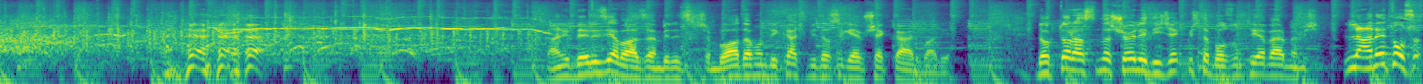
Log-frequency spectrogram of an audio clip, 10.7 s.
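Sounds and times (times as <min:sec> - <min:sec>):
laughter: 0:00.0 - 0:03.5
audience applause: 0:00.0 - 0:04.2
speech: 0:01.2 - 0:02.4, 0:04.1 - 0:10.6.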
